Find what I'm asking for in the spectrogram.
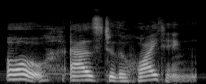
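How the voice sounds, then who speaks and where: The slow, touchy Mock Turtle. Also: female voice, medium pitch, big pitch swings, darkish tone, soft background music. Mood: musing. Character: sorrowful drowsy male Mock Turtle creature. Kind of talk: dramatized audiobook acting.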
